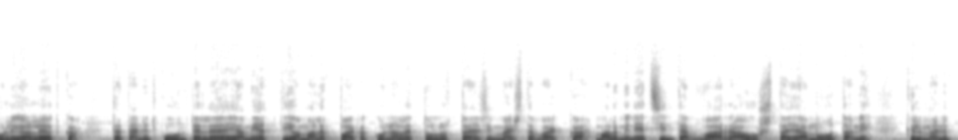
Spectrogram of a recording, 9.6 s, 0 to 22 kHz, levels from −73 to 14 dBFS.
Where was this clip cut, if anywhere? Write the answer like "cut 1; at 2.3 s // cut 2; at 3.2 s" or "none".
cut 1; at 5.9 s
